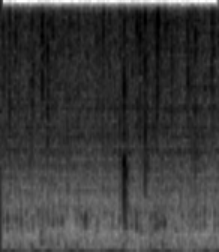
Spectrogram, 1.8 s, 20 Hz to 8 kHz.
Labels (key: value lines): label: biophony
recorder: SoundTrap 500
